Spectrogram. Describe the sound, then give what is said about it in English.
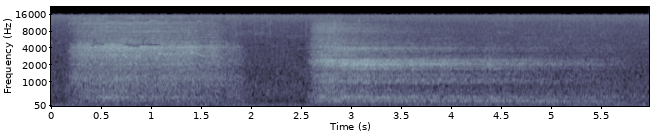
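A long, deep breath drawn in through the nose, a brief pause, then a slow, full exhale, fairly loud with no talking. “Take a deep breath.”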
